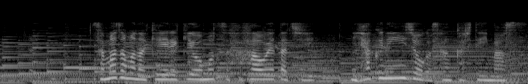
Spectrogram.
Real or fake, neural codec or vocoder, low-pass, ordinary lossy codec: real; none; 7.2 kHz; none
